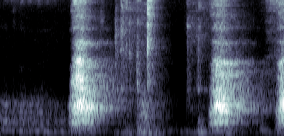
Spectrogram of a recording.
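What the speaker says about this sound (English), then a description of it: "My guard dogs have spoken." Guard dogs barking indoors, two loud bursts of barks close by with a short gap between, no talk over them.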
